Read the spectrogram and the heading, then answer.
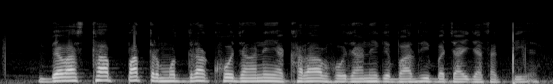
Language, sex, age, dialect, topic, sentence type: Hindi, male, 25-30, Awadhi Bundeli, banking, statement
